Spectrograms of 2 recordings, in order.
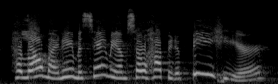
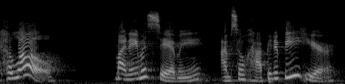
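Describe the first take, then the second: First: Higher, bouncy greeting with rising ends; bouncy sing-song. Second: "Hello" dips, then steadier settled tune; evener melody. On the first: Coach shows a sing-song intro to the class. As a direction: chirp it up and down like a happy kid. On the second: Coach contrasts a steadier intro for the class. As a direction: say it with a calmer falling line. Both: Shown as a demonstration. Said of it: "Or is it".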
